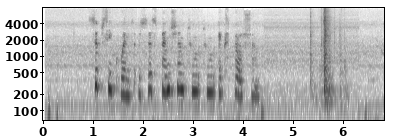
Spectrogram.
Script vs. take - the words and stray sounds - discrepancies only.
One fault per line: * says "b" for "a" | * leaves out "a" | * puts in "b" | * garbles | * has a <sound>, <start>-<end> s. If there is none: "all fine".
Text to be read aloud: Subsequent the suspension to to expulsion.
* has a squeak, 5.3-6.1 s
